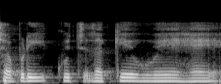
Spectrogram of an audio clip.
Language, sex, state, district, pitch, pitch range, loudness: Hindi, female, Karnataka, Bangalore, 155 Hz, 150-160 Hz, -15 LUFS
